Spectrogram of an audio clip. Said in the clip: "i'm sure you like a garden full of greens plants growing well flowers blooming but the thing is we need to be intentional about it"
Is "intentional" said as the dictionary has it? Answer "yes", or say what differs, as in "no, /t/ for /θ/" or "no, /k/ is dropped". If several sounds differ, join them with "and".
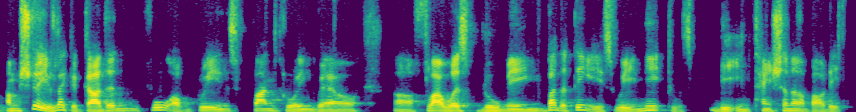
yes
